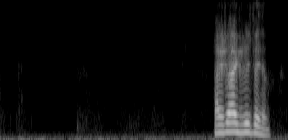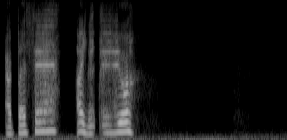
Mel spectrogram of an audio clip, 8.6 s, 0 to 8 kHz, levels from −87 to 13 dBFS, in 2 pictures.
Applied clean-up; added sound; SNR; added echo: neural diffusion model UNIVERSE++.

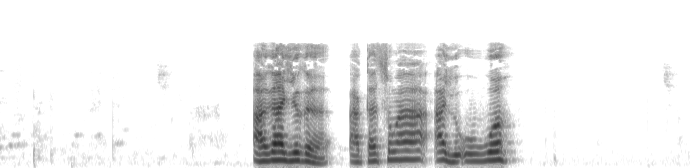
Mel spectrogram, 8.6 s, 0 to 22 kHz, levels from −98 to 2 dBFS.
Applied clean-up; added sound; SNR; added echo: none; none; none; none.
